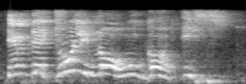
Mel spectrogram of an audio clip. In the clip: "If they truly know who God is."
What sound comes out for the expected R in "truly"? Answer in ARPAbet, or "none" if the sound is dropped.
R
